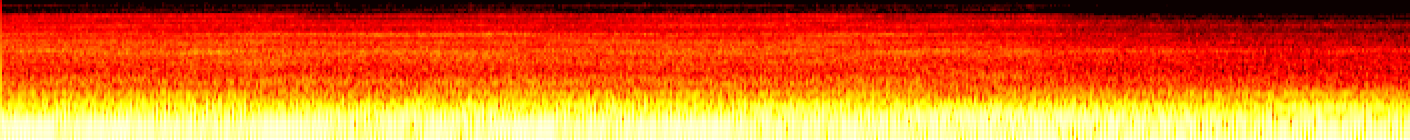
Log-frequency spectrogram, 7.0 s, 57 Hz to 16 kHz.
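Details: MK3 Toyota Supra after the Crispics igniter-ground mod and with the igniter now plugged in properly, previously not firing: deep, steady low rumble with an even idle, no stumbles or hunting, idling much smoother and calmer than before.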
